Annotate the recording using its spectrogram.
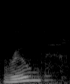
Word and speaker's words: ruwb: And I guess that's pronounced rub, R-U-W-B.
